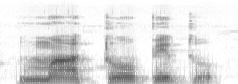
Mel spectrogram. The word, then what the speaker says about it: Machu Picchu: In English, the name is pronounced Machu Picchu.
